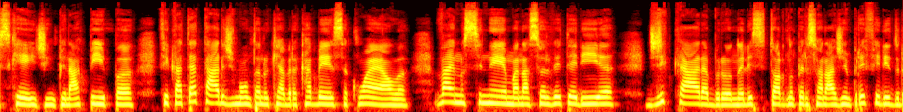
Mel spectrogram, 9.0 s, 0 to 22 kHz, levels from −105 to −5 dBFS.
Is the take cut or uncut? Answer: uncut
